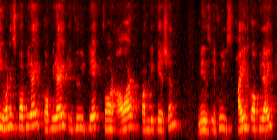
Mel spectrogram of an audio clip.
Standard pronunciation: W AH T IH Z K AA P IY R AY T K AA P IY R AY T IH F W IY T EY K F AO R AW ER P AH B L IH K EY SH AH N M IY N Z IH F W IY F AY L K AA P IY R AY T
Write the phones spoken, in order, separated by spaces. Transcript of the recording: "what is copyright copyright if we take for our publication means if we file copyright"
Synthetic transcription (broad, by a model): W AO T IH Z K AA P IY R AY T K AA P IY R AY T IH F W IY T EY K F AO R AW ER P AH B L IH K EY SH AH N M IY N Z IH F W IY P AY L K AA P IY R AY T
